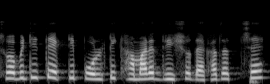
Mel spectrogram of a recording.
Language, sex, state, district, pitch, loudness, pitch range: Bengali, female, West Bengal, Alipurduar, 265 Hz, -19 LUFS, 245-300 Hz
